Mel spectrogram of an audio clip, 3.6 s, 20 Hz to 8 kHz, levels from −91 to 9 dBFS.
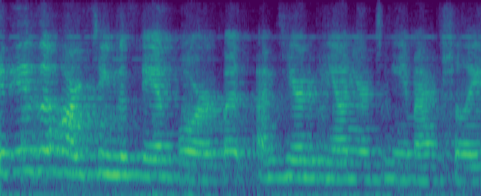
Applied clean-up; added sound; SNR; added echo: neural separator model SepFormer DNS4.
